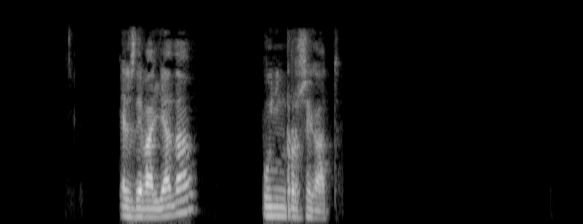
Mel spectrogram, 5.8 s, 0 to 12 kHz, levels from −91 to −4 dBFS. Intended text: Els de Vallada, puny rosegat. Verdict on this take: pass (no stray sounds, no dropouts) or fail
pass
